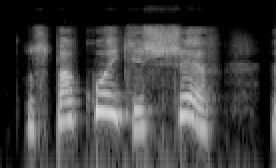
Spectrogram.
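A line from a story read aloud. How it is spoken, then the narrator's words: Pleading. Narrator (Russian): взмолился офицер Лохит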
